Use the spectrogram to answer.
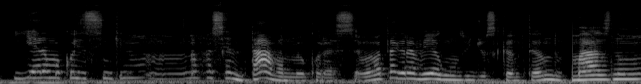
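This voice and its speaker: A woman speaks at a fairly slow pace. Room echo can be heard. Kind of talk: casual vlog talk. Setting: bedroom.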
